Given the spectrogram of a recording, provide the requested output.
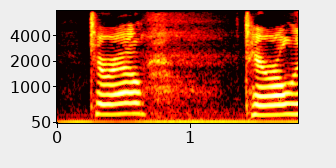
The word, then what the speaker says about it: Terrell: Terrell and Cheryl, it rhymes, we finally decided.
